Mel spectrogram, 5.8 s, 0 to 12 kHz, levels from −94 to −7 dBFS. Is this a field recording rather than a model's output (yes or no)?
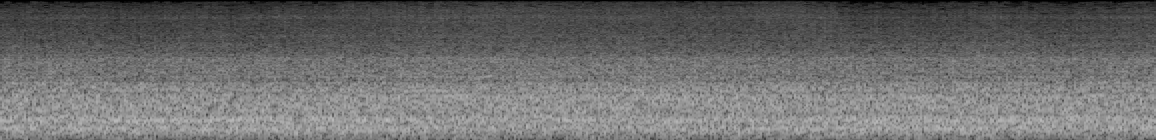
yes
